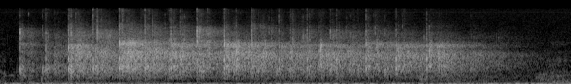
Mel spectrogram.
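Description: Audience applauding: a crowd's clapping that starts right away, swells within about a second, and dies away near the end.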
